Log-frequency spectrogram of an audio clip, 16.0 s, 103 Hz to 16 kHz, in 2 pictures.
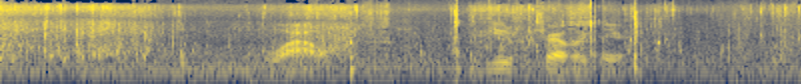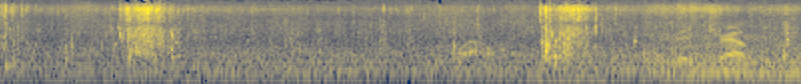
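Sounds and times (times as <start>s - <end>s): fish splashing at surface: 0.0s - 1.9s, 9.2s - 9.8s, 13.4s - 14.2s
low steady hum: 0.0s - 16.0s
water lapping at hull: 0.0s - 16.0s
wind: 0.0s - 16.0s.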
